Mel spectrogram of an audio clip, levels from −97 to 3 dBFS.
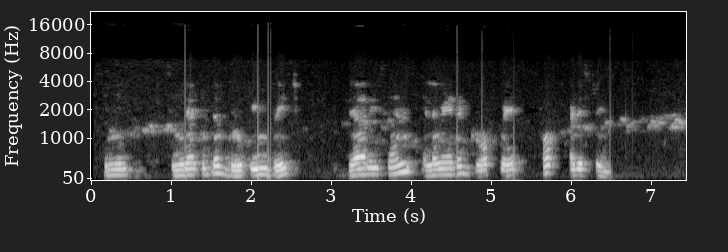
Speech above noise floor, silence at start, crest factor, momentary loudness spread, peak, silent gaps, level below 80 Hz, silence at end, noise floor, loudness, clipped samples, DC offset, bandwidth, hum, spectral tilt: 44 dB; 0.15 s; 16 dB; 14 LU; -4 dBFS; none; -56 dBFS; 0 s; -61 dBFS; -18 LUFS; under 0.1%; under 0.1%; 4.7 kHz; none; -10 dB/octave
